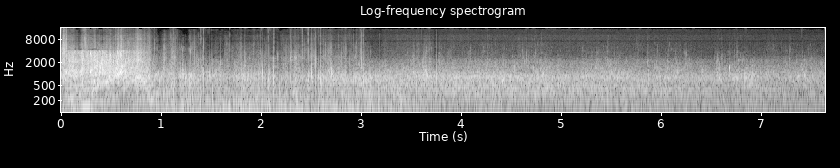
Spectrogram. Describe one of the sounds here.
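Arms splash as they paddle through the water.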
